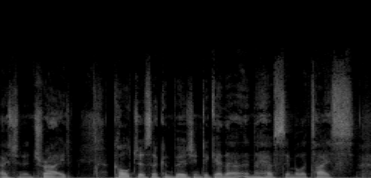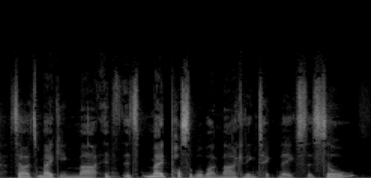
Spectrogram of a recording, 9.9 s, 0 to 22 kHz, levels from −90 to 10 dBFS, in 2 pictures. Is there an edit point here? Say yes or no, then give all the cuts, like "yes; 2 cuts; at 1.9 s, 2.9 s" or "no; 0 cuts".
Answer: no; 0 cuts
